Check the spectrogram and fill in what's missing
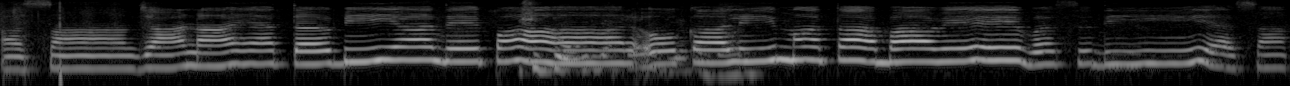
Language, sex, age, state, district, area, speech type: Dogri, female, 45-60, Jammu and Kashmir, Samba, urban, spontaneous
